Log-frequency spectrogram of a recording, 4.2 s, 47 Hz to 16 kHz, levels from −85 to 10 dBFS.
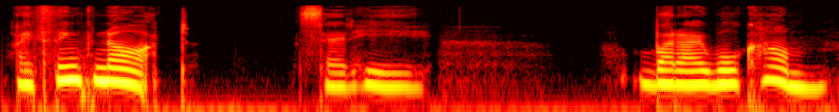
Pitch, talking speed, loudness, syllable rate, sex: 200 Hz, 130 wpm, -16 LUFS, 3.6 syllables/s, female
